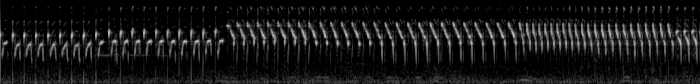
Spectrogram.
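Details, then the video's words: Canary song for stimulating a female to breed: low steady trill, then a fast high rolling trill, shifting to a dense buzzy tour and a final quick trill. "Chant de CANARI pour STIMULER la FEMELLE"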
